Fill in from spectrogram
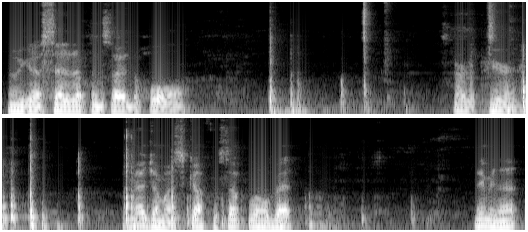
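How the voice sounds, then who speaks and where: A man's voice: mid-range voice, steady tone, measured pace, long pauses, mellow, slightly rough. A man thinking aloud as he works through a boat repair, in casual DIY narration. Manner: thinking aloud while working. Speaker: boat owner doing a repair. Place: on a small boat.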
